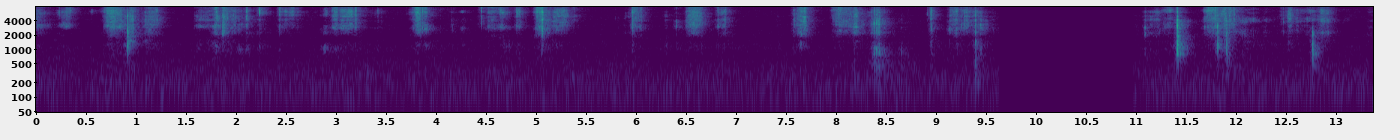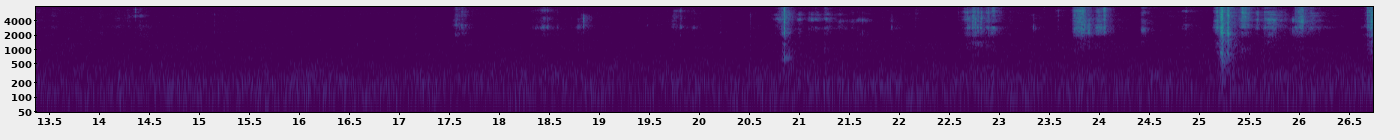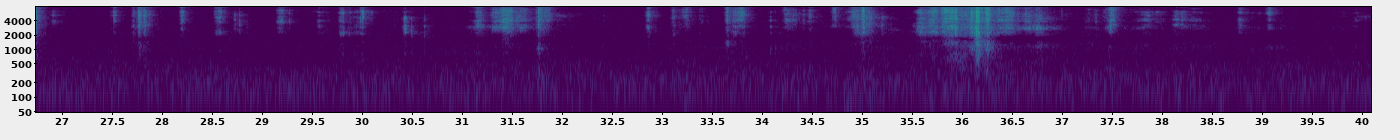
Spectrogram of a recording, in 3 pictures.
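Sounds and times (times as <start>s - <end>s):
paper being folded and creased: 0.0s - 9.6s, 11.1s - 13.0s, 25.1s - 32.0s, 32.8s - 39.2s.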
